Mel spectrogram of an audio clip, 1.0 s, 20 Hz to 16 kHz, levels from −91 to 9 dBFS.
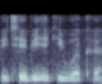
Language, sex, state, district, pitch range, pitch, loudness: Hindi, male, Chhattisgarh, Rajnandgaon, 110-125 Hz, 120 Hz, -14 LUFS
